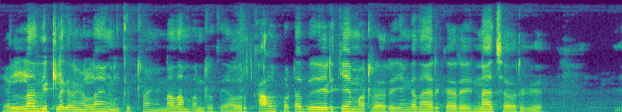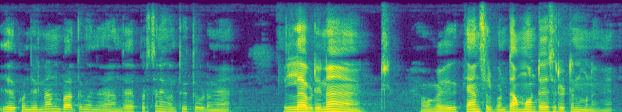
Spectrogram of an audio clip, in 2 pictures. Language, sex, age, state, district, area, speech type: Tamil, male, 18-30, Tamil Nadu, Tiruvannamalai, urban, spontaneous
